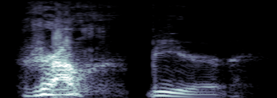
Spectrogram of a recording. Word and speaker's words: Rauchbier: It's actually pronounced Rauchbier. I think I did it right. You try it. – Rauchbier. – Rauchbier. It's very gruff.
